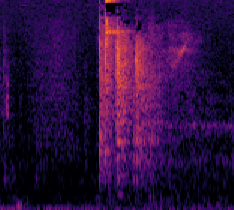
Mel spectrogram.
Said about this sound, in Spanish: Se me caen las monedas.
